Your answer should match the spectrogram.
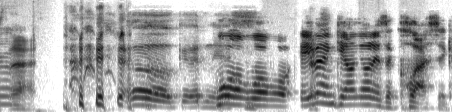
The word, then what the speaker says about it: Evangelion: kids- I have video of me mispronouncing Evangelion for like 3 seasons until I was corrected. Evangelon.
